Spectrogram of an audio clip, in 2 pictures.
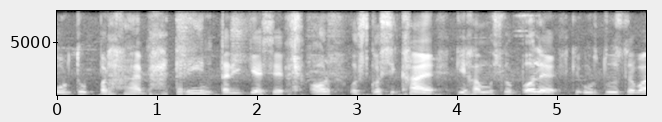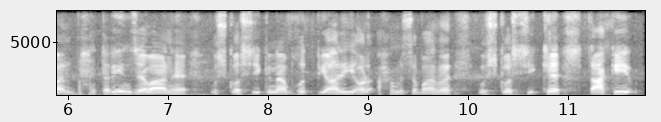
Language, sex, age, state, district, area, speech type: Urdu, male, 18-30, Bihar, Saharsa, rural, spontaneous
